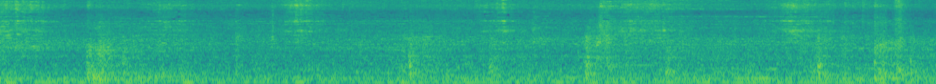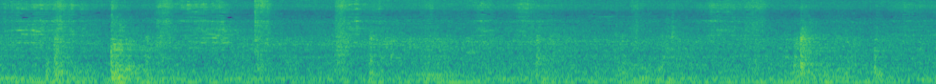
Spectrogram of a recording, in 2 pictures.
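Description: Steam locomotive running, with sharp beats about twice a second over a steady low rumble.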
